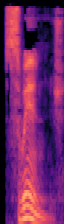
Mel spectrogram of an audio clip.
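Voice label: "swinge", British English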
